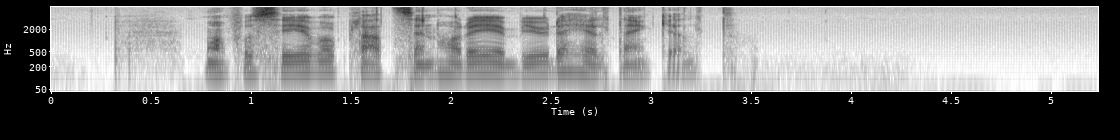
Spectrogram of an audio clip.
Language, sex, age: Swedish, male, 26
